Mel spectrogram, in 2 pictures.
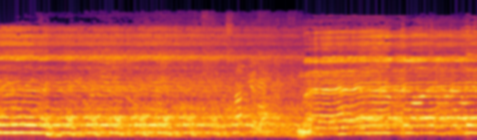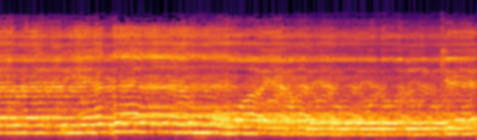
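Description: A man sings a long, melodic chant through a microphone and loudspeakers.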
